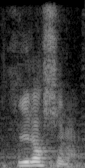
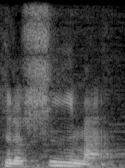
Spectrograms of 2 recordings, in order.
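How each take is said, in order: First: All the vowels are the same length. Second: One vowel is held noticeably long. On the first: The speaker calls it right. "All the same length" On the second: The speaker calls it wrong. "if you say Hiroshima, the E is long, right?"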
